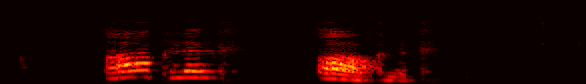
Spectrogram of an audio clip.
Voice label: "Aokelik", dialect Sprang-Capelle

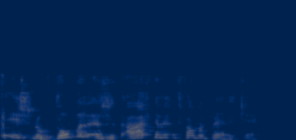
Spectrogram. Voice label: Aachterend Ze is nog dommer es het aachterend, dialect Sprang-Capelle

